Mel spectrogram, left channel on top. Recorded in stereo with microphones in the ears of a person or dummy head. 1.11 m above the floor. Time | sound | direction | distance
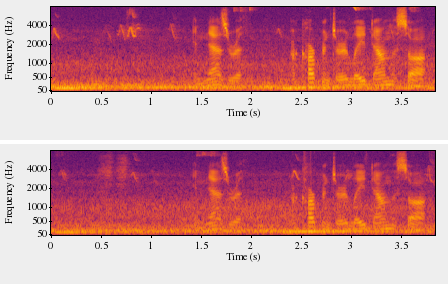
1.4 | a man speaking | 15° left (ahead or behind) | ?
